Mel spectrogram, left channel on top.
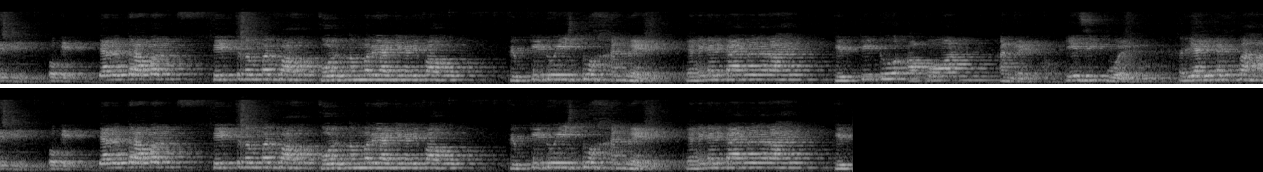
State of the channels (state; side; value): drops out; right; at 8.6 s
